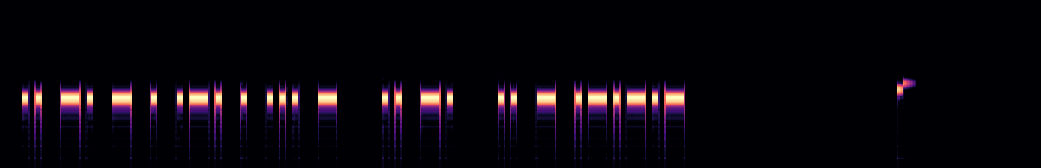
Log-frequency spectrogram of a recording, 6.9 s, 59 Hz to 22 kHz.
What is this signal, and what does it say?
Morse code, heard as a keyed tone, about 28 wpm, 700 Hz. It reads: INTEREST IN IT.
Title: Sentences from Top 1000 Words - Review Part 4 - 28wpm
